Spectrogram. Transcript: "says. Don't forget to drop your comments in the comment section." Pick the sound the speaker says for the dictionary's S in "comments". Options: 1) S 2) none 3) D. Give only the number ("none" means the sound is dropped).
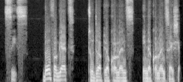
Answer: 1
